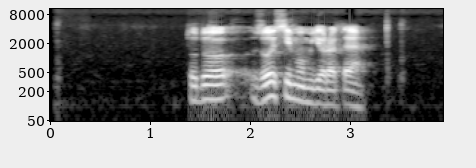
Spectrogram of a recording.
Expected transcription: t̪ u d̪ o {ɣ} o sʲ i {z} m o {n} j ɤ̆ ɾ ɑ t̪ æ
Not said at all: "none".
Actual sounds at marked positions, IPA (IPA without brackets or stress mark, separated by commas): z, none, m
